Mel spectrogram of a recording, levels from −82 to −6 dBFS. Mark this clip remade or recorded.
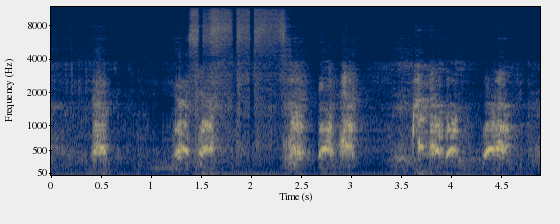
remade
